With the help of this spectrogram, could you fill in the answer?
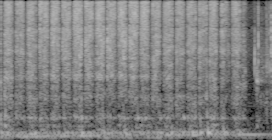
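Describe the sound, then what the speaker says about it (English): Hand sanding smooths rough spots on a cup, producing fast, rhythmic back-and-forth rasping strokes, close and steady throughout with no talk. "So I want to see if I can sand that down just a little more."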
